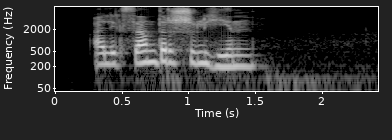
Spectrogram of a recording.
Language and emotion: Russian, neutral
